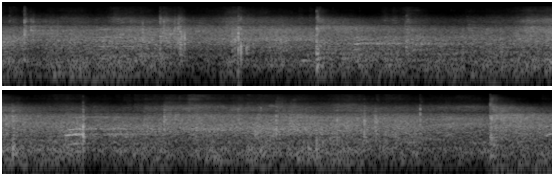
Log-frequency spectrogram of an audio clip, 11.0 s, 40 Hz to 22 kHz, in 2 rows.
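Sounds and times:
puck crack: 0.0s - 11.0s
skates scraping on ice: 0.0s - 11.0s.

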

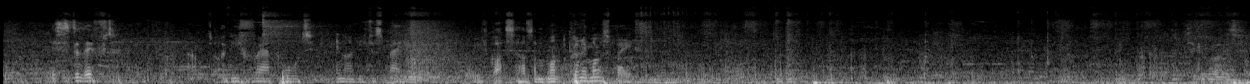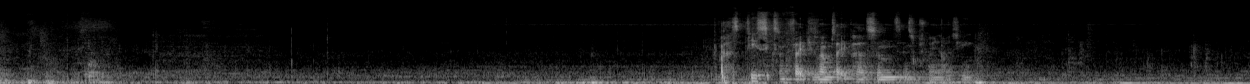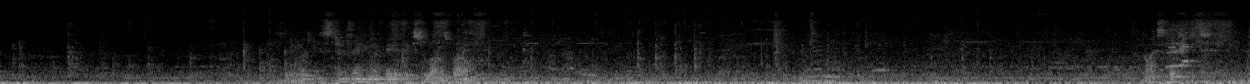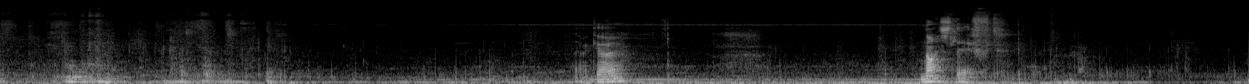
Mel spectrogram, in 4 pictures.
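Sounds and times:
lift hum: 6.3s - 49.9s.

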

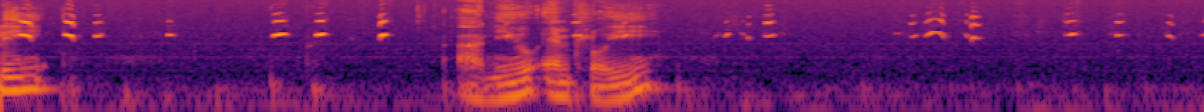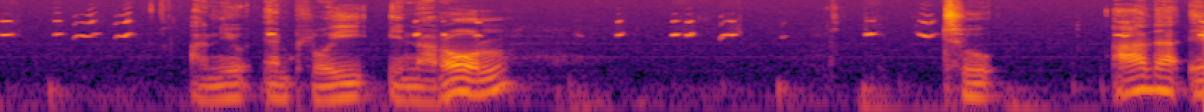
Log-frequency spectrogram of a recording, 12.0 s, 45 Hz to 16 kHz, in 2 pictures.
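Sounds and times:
marker squeaking on whiteboard: 0.0s - 0.5s, 4.6s - 6.8s, 7.4s - 8.6s, 9.4s - 10.8s.

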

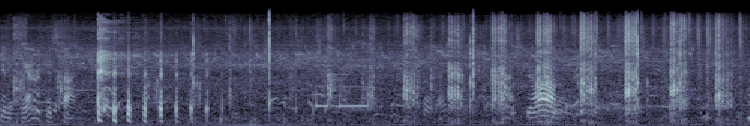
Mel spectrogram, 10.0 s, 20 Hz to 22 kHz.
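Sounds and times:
horse hooves striking ground: 1.9s - 10.0s.

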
